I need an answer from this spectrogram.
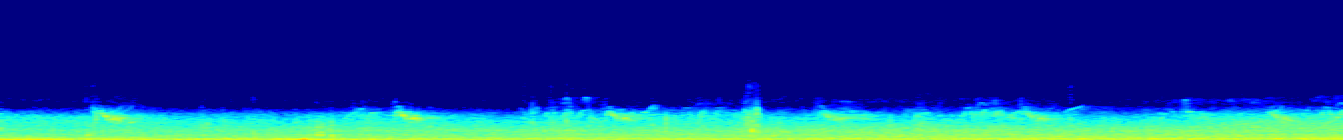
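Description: Small birds chirping repeatedly, short high calls every second or so, over a steady outdoor background hiss.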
